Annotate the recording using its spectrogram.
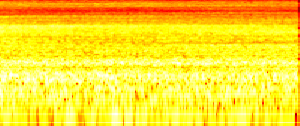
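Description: Robot vacuum cleaner running: a steady whirring hiss of its suction motor and fan, with a faint high whine in it.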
